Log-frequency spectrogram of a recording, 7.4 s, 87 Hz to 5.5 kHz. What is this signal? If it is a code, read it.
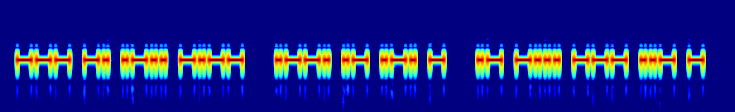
Morse code, heard as a keyed tone, about 25 wpm, 600 Hz. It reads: ONLY PART ABOUT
